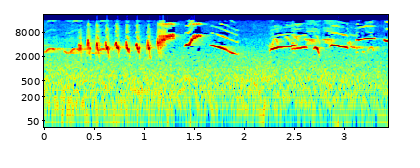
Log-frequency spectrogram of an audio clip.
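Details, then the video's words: Kept Oriental magpie-robin (kacer) from Kudus singing vigorously in gacor style, loaded with imitated fill-ins of sparrow and kingfisher calls: a rapid buzzy burst of about ten repeated notes, then clear downslurred whistles and sweeping high whistled phrases. "KACER GACOR FULL NEMBAK ISIAN MEWAH ,GEREJA TARUNG TENGKEK"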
